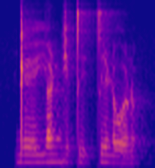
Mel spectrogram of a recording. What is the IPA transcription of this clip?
ɖ eː j ɐ ɳ bʲ e t̪ i ʔ t̪ i ɳ o ɳ

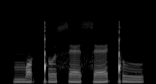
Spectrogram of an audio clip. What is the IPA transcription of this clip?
m ɔ ǃ ʊ s ɛ s ɛ ǃ u

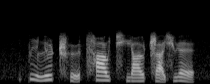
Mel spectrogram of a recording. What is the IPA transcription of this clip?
p i˥˩ l y˥ ʈ͡ʂʰ ɻ̩˨˩ t͡sʰ ɑ˥ ʊ̯ t͡ɕʰ j ɑ˧˥ ʊ̯ ʈ͡ʂ ä̰˨˩ ɕ ɥ ɛ˥˩

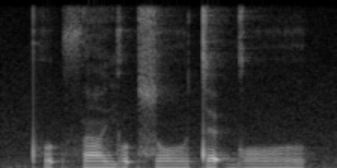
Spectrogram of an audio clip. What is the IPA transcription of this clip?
pʰ ʊ˦ ʔ θ ã˦ j ʊ˦ ʔ s o˦ ʊ̯ t ɛ˦ ʔ ɡ o˦ ʊ̯

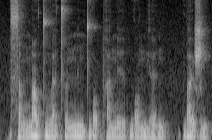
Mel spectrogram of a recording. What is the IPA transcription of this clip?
s ɑ˨˩ ŋ n̪ ɑ˥˧ ʊ̯ t̪ u˥˩ l a˩ ɪ̯ t̪ʰ ə˧˥ n n̪ i˥˧ n t̪ w ɔ˥˩ pʰ a˧˥ n e˧˥ ɪ̯ p w ɔ˥˩ n̪ j ɛ˨˩˦ n | p w a˥˩ ɪ̯ ʂ ə˩ n

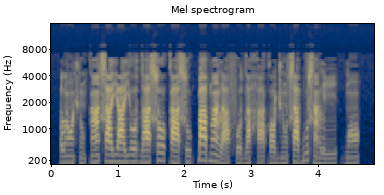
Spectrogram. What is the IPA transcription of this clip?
l ɔ̃˧ ʃ ũ˨ k ã˨˦ s a˧ j a˧ j o˧ d a˧ s o˦ k a˧ s u˧ k͡p a˦ b ã˦˨ l a˨ f o˧ d a˧ h a˨ k ɔ˧ d͡ʒ ũ˨ s a˧ b u˦ s ã˧ l i˧ | ɡ͡b ɔ̃˧

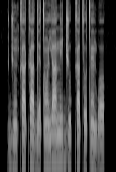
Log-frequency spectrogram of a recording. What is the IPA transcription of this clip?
d͡ʒ ũ˨ k a˧ k a˧ d ɛ˨ t ɔ̃˧ j a˦ n i˦ d͡ʒ u˦˨ k a˧ t o˨ t ɛ̃˧ b ɔ˧

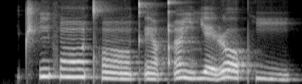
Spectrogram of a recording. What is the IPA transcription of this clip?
t͡ʃʼ ĩ˥ f ɔ̃ː˥ tʰ ɔ̃ː˧˩ kʼ ɛ̃˧˩ qʼ ĩ˧˥˧ ʎ ɛ˧˩ ɭ ɔ˥˧ pʰ i˧˩

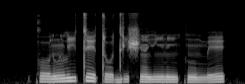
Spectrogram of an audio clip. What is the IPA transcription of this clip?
k o˨ ɾ ũ˧ l i˦ t e˦˨ t o˨ d i˨ ʃ ɛ̃˨ j ĩ˨ ɾ ĩ˨ k ũ˨ m e˨˦

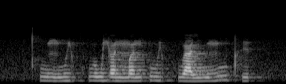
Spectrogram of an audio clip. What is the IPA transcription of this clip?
t̪ʰ uː˨˩ ŋ uː˨ j kʷʰ ɐ˧ w j ɐ˨ n m ɐ˨˧ n k uː˧ j kʷʰ aː˨ l uː˨˧ m uː˥ t̪ʰ ɪ˨˥ k̚

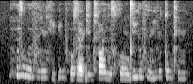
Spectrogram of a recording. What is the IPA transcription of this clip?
h ɯ˦ z β ɯ˦˨ f ɣ y˧ x i˨ ʔ i˧ b h o˨ z æ˨ ɡ e˨ b x ɑ˧ ɣ ɯ˨ z x o˨ ŋ d i˦ j ɯ˦ f ð y˨˦ j y˦ tʷ i˦ b x y˧

